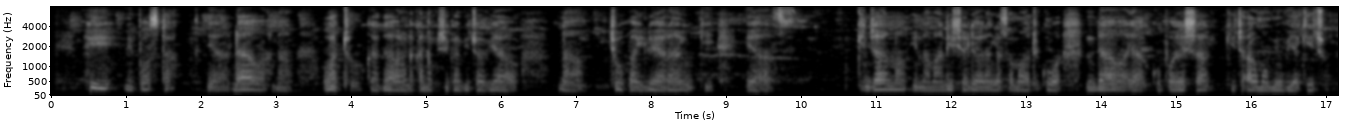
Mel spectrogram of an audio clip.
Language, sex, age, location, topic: Swahili, male, 18-24, Kisumu, health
